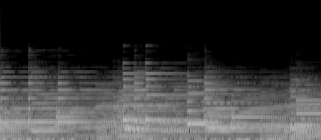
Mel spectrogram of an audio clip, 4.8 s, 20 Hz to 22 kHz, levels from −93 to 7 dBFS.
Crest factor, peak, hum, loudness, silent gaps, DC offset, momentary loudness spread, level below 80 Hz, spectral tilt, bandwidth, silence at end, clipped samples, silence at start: 14 dB; -14 dBFS; none; -29 LUFS; none; under 0.1%; 7 LU; -46 dBFS; -9 dB/octave; 7 kHz; 0 s; under 0.1%; 0 s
